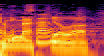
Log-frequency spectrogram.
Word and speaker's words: Temecula: So we got Nicole Oswill of Temecula, California. I'm saying that right? It's a fun word to say, and I think I've heard it before. – Yeah, Temecula.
